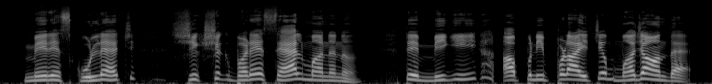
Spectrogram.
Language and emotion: Dogri, happy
